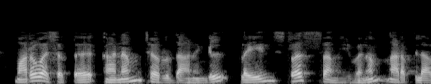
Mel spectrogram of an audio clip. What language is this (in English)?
Malayalam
